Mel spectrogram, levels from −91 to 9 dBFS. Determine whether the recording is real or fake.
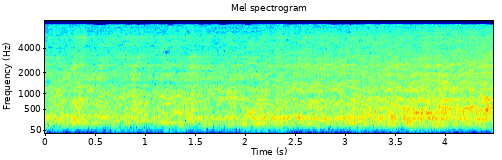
fake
